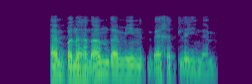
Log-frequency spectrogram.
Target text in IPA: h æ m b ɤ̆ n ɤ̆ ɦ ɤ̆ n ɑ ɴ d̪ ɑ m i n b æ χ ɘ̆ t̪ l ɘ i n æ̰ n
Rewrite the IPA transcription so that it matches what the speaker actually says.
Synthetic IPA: h æ m b ɤ̆ n ɤ̆ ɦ ɤ̆ n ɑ n d̪ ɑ m i n b æ χ ɘ̆ t̪ l ɘ i n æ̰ m

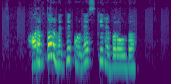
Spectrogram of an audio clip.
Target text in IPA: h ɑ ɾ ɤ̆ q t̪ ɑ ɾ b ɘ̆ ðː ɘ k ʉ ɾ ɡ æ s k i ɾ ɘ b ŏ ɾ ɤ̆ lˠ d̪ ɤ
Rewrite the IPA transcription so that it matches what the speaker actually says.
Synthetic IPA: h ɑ ɾ ɤ̆ q t̪ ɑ ɾ b ɘ̆ ðː ɘ k ʉ ɾ ɡ æ s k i ɾ ɘ b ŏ ɾ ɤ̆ lˠ d̪ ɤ

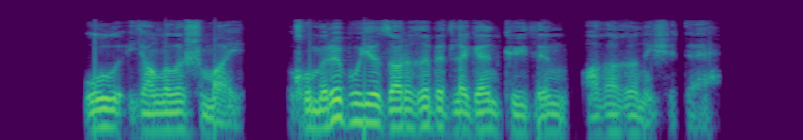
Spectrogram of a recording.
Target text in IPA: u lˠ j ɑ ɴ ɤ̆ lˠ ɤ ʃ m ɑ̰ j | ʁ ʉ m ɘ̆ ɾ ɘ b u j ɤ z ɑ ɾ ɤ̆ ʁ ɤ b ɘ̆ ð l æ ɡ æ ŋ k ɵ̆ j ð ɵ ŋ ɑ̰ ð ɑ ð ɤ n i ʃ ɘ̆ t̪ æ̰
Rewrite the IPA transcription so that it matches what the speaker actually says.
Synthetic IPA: u lˠ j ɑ ɴ ɤ̆ lˠ ɤ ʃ m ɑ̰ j | ʁ ʉ m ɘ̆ ɾ ɘ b u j ɤ z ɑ ɾ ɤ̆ ʁ ɤ b ɘ̆ ð l æ ɡ æ ŋ k ɵ̆ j ð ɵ ŋ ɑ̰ ð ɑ ʁ ɤ n i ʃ ɘ̆ t̪ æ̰

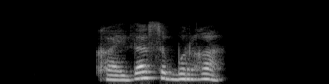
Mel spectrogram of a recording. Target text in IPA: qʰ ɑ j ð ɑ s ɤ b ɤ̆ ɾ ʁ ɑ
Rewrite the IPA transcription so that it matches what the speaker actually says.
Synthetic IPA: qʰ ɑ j ð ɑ s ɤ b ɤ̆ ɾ ʁ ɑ

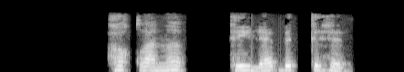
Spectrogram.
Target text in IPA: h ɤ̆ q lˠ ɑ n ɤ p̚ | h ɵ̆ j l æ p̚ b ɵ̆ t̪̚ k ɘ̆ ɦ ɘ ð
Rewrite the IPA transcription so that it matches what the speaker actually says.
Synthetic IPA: h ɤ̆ q lˠ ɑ n ɤ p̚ | h ɵ̆ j l æ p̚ b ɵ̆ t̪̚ k ɘ̆ ɦ ɘ ð

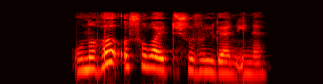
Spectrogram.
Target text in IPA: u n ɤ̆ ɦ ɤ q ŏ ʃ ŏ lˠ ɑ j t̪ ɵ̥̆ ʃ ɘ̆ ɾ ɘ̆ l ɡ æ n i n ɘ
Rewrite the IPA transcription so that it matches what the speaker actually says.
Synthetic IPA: u n ɤ̆ ɦ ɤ ʔ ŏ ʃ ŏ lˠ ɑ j t̪ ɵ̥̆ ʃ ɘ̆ ɾ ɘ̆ l ɡ æ n i n ɘ

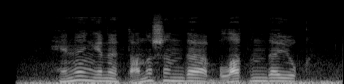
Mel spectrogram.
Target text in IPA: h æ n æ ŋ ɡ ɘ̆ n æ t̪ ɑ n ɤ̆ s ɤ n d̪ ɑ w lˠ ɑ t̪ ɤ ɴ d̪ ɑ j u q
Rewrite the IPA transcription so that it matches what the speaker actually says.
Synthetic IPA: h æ n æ ŋ ɡ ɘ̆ n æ t̪ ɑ n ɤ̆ ʃ ɤ n d̪ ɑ b lˠ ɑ t̪ ɤ n d̪ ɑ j u q

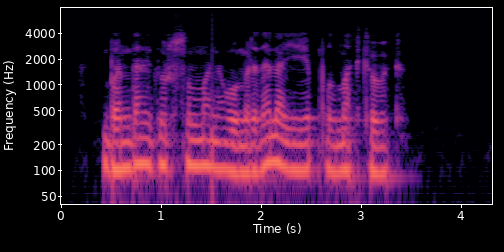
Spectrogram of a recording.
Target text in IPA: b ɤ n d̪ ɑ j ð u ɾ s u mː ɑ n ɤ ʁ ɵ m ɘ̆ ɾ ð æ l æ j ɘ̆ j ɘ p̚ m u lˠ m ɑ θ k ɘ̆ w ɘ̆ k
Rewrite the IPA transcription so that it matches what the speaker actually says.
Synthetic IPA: b ɤ n d̪ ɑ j ð u ɾ s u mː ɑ n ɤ ʁ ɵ m ɘ̆ ɾ ð æ l æ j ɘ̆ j ɘ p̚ b u lˠ m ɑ θ k ɘ̆ w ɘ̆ k

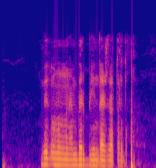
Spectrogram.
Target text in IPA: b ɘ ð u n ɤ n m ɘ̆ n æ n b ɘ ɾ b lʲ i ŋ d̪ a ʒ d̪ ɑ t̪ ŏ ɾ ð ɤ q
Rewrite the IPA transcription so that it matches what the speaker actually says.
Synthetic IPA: b ɘ ð u n ɤ ɴ m ɘ̆ n æ n b ɘ ɾ b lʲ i n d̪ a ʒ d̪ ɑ t̪ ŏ ɾ ð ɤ q

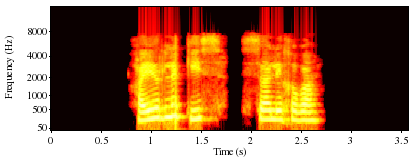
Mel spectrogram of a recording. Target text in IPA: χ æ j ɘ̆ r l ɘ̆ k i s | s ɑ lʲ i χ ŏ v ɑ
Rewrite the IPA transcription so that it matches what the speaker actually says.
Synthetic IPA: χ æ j ɘ̆ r l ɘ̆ k i s | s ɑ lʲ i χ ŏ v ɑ

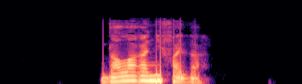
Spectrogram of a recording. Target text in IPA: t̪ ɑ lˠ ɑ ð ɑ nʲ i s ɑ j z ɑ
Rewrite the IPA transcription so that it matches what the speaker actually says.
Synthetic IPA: d̪ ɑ lˠ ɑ ʁ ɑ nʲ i f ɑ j ð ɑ

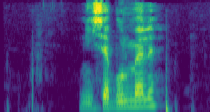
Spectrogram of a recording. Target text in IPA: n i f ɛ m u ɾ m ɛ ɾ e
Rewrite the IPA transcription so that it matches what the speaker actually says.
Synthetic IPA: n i s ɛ b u l m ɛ l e

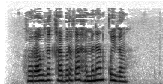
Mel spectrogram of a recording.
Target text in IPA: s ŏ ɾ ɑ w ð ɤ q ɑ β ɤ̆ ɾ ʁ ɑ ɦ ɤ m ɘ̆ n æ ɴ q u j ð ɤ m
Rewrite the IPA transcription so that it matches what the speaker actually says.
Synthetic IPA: h ŏ ɾ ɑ w ð ɤ q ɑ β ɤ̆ ɾ ʁ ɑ ɦ ɤ m ɘ̆ n æ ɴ q u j ð ɤ ɴ

